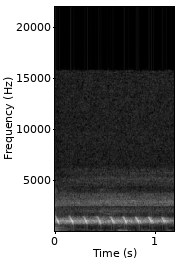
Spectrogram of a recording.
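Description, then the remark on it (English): A slowed-down recording, made with an Echo Meter Touch ultrasonic recorder by Wildlife Acoustics, of a free-tailed bat's feeding buzz as it chases and catches an insect: a steady train of about nine squeaky, chirping pulses repeating quickly and evenly, with a low rumble underneath and no voices. “That's his feeding buzz. He's locked in.”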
